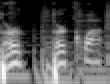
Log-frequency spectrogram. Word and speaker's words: burqa: Women were barred from going to school, working outside the home, and they had to wear the all-encompassing burqa. How do you say that? Burqa, B-U-R-Q-A, and be accompanied by a male relative whenever they went outside.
